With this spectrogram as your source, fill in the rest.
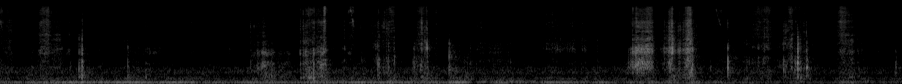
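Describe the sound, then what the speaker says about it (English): Scissors snipping the corners of a folded sheet of paper for a small handmade book, a quiet run of close, crisp cuts and paper rustling, with no speech. "And then all I do is snip the corners."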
